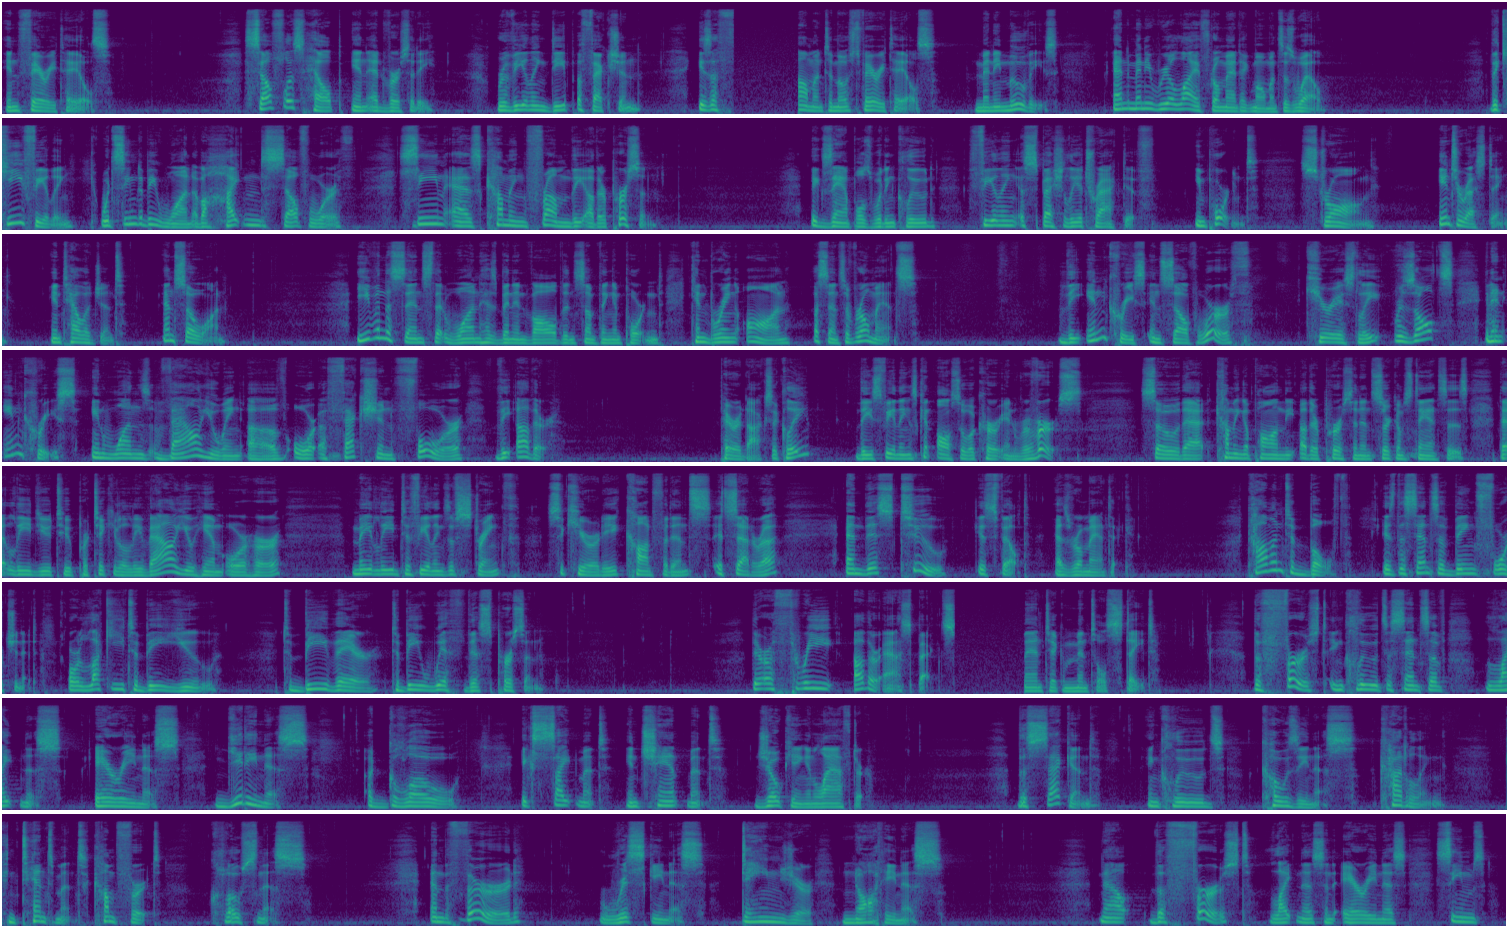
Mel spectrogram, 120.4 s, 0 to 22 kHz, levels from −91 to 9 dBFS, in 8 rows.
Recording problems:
audio cutting out; at 7.5 s for 0.5 s and at 1:25 for 0.5 s

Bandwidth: 16.5 kHz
